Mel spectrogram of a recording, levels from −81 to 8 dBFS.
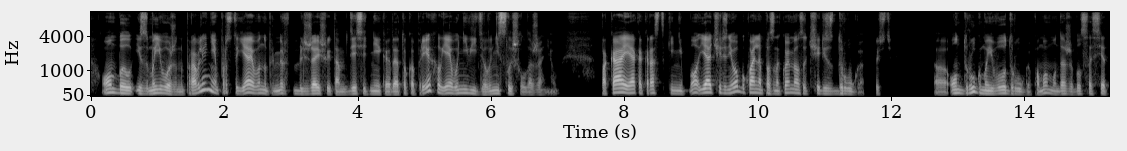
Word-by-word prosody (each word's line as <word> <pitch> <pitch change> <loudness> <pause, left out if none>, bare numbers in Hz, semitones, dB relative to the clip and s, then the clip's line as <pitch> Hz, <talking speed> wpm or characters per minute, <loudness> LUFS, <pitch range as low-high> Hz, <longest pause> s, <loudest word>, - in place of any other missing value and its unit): Он 150 +2 +1
был 125 -4 +4
из 110 -3 -1
моего 125 +1 +1
же 90 -3 -6
направления, 180 - 0
просто 150 -8 -2
я 125 +8 +4
его, 135 -3 +2
например, 115 -1 -5
в - - -15
ближайшие 110 0 0
там 95 0 -4
10 100 0 +2
дней, 105 -2 -4
когда 95 +1 0
только - - -6
приехал, - - -1
я 125 +3 +1
его 125 -1 0
не 135 +1 -5
видел 100 -7 -5
и - - -4
не 120 0 -2
слышал 100 -5 +6
даже 85 -1 -9
о 85 - -19
нём. - - -22 0.6
Пока 155 +2 +6
я 140 -1 +6
как - - -5
раз-таки 135 -3 -2
не 110 -2 -5
по 105 - -1
Я 155 +4 +6
через 130 -4 -4
него 170 +8 +1
буквально 150 -7 +1
познакомился 120 +2 -3
через 105 -2 -4
друга. 105 -2 -7 0.2
То - - -21
есть - - -11 0.6
а, 90 0 -7
он 130 0 -1
друг 145 +6 -2
моего 115 +1 -1
друга. 100 -6 -8
По-моему, 135 -6 -6
он 100 - -8
даже 100 -4 -5
был 105 - -7
сосед - - -3
115 Hz, 210 wpm, -25 LUFS, 105-135 Hz, 0.6 s, слышал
